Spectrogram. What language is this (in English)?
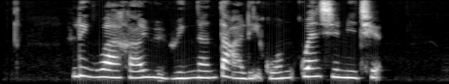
Chinese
